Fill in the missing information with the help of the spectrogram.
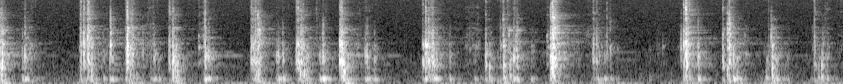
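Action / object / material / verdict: tap / plastic melodica keys / plastic / none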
